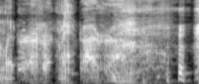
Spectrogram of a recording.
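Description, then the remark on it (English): A voice imitates a pug struggling to breathe: a fairly loud run of raspy, snorting wheezes and grunts lasting about two seconds, with brief catches between breaths. “they've been bred to the point where their faces are so squashed that they can hardly breathe anyway”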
